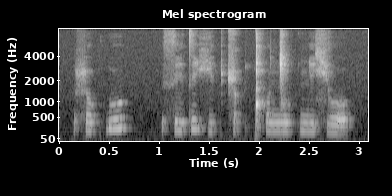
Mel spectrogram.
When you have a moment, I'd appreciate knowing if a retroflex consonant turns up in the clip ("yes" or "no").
yes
